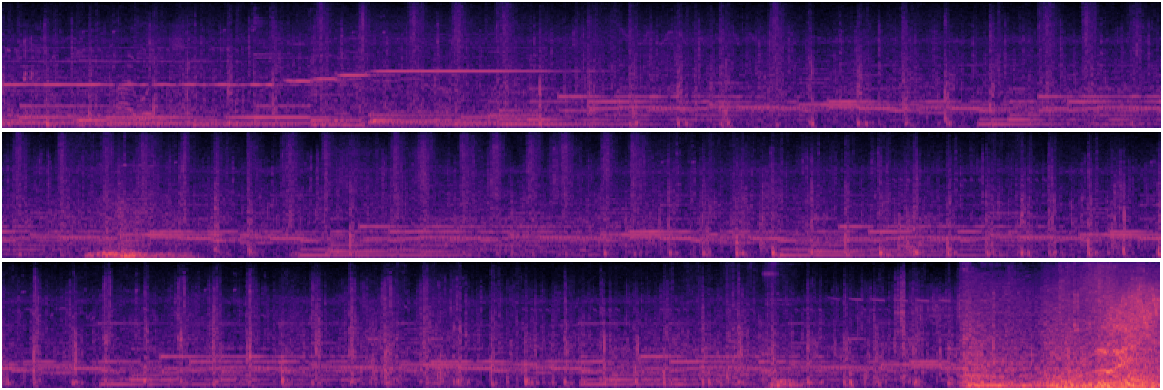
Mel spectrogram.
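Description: Hooves clip-clopping at a steady trot as a mount is ridden in Final Fantasy XVI, mixed under game music and ambience, with a brief whinny-like burst, continuous and moderately loud.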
